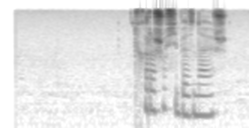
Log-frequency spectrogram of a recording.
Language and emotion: Russian, neutral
